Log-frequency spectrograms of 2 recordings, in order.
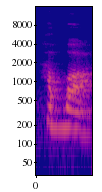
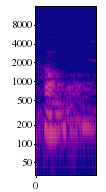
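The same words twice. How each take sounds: First: हब्बा with lips pressed, a hard b sound; हब्बा said wrongly, lips touching; wrong pronunciation. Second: हवा with soft v, lips not touching; हवा said right, no lip closure; correct pronunciation. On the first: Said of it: "हब्बा बोलेंगे तो गलत हो जाएगा". (हब्बा गलत उच्चारण, होंठ मिलाकर ब बोलना) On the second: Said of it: "सही शब्द क्या है?". (हवा शुद्ध उच्चारण, होंठ बिना छुए व) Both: Shown as a demonstration.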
